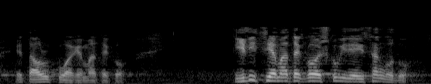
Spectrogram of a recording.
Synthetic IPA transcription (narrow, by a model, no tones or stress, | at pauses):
e̞t̪ao̞lkuakemat̪e̞ko̞̰ | d̪iɾit͡siaemat̪e̞ko̞e̞skuβ̞iðeaisaŋɡo̞ðṵ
